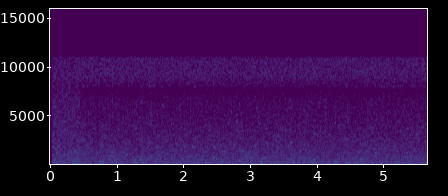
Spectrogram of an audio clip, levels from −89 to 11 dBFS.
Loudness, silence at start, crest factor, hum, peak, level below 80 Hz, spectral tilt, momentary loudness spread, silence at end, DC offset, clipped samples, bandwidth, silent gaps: -64 LUFS; 0.05 s; 14 dB; none; -52 dBFS; -82 dBFS; -2.5 dB/octave; 1 LU; 0 s; under 0.1%; under 0.1%; 11.5 kHz; none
